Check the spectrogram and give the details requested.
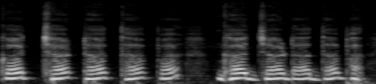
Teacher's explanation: ಹೆಚ್ಚು ಉಸಿರಿನ ಸಹಾಯದಿಂದ ಉಚ್ಚರಿಸಲ್ಪಡತಕ್ಕಂತಹ ಅಕ್ಷರಗಳಿಗೆ ಮಹಾಪ್ರಾಣ ಅಂತ ಕರೀತೀವಿ. ಇವು ಒಟ್ಟು ಕೂಡ ಹತ್ತು ಅದಾವು.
